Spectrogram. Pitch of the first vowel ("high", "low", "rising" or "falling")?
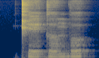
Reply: low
